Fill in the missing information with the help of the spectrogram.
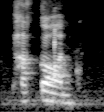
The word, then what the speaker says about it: Pakorn: P-A-K-O-R-N. – Yeah, pakon. Pakon. Mm-hmm. Actually, the last syllable, it has to go down.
